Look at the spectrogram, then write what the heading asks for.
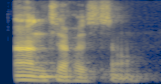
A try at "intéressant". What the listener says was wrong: Now soften it and don't bang it particularly, but just hit that vowel. You dropped it down to on. Yeah. Why do you think we're going to on? It's closer to the dark fucking black hole of where you all want to pull all vowels. There ain't no word intéressant in French.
